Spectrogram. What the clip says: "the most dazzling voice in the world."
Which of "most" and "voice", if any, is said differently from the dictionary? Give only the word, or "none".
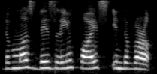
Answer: voice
